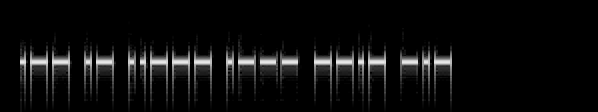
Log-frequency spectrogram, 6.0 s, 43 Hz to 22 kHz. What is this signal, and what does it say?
Morse code, heard as a keyed tone, about 21 wpm, 700 Hz. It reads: WA2JQK
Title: USA Callsign DE Callsign - 6 Characters - 22wpm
